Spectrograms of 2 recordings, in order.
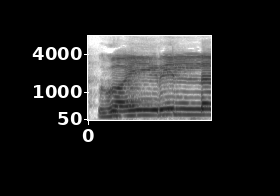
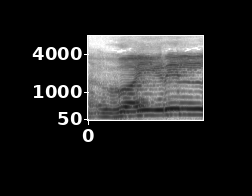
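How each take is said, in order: No difference in how they are said.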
